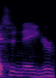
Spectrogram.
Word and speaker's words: Schwarzenegger: Schwarzenegger, who's the main character of the game. Oh, there you go.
